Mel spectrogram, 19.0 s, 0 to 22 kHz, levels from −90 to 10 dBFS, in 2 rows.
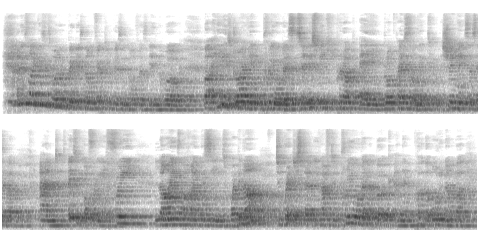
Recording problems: room echo; strong; dies away in 2 s
off-mic speech; far

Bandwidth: 14.5 kHz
